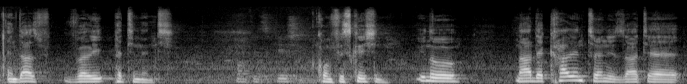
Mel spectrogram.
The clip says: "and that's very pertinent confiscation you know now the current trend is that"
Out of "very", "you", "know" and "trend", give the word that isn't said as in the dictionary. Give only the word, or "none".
trend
